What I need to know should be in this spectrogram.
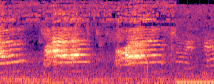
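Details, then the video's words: Domestic cat or kitten giving two drawn-out, nasal meows about a second apart, each swelling then fading, over a steady low indoor hum, with faint music and people talking nearby. "kitten meowing cute"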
